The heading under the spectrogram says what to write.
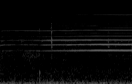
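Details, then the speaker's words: Thomas TrackMaster toy engine, thin high electric whine holding steady and slowly louder, no rolling rhythm; motor runs but wheels don't turn, cause not confirmed. "So, um that you can hear the motor going, but he's not going. So, uh well, it's not technically working."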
